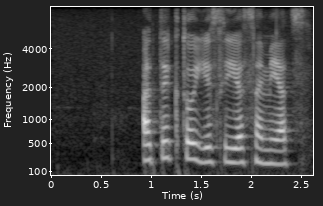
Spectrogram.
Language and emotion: Russian, neutral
